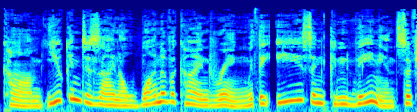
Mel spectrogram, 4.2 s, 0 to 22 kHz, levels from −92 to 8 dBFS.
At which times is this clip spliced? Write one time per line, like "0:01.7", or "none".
none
